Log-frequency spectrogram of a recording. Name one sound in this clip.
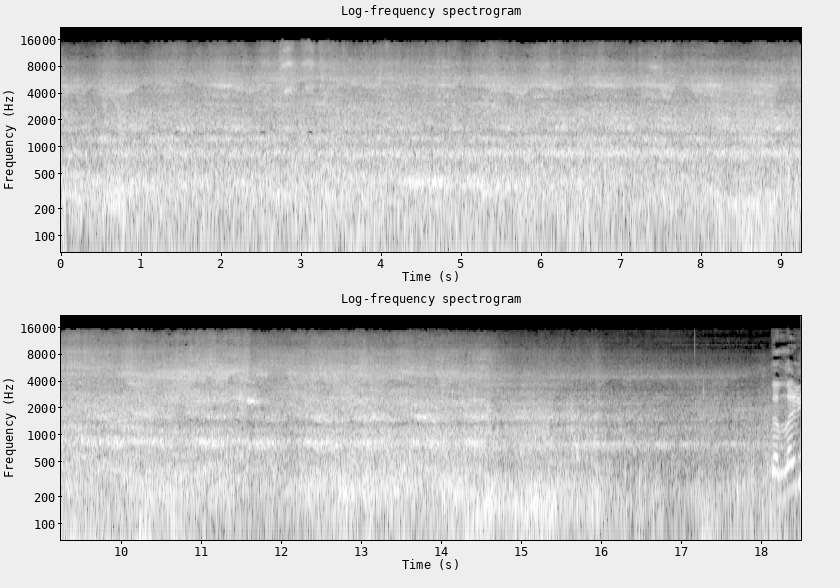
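A freight train rumbles and clatters past close by, then fades into the distance.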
